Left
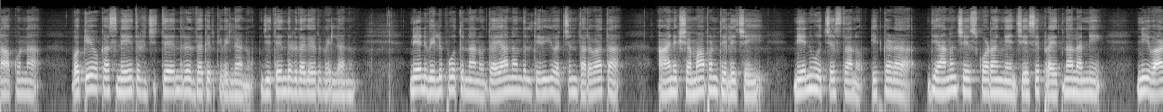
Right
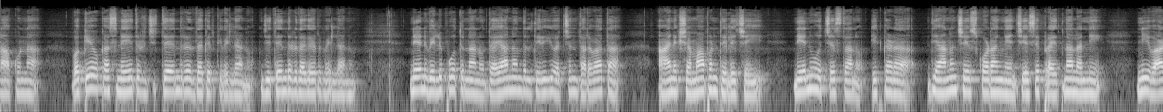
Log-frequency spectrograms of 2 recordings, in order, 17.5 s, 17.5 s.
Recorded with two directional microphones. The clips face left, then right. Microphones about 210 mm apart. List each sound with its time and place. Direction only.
0.0 s a woman's voice: 40° left (ahead or behind)
6.1 s a woman's voice: 35° left (ahead or behind)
